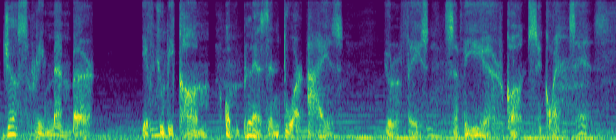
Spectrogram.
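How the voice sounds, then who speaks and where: An actor playing a hulking, older village chief in a video game, gravelly, slow and menacing. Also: male voice, rumbling low, very animated, music in the background, exaggerated voice. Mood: cold threat. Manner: slow, deliberate, threatening. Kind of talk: video game cutscene acting.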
